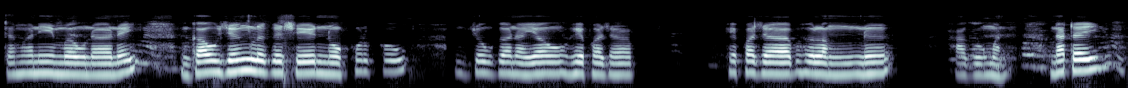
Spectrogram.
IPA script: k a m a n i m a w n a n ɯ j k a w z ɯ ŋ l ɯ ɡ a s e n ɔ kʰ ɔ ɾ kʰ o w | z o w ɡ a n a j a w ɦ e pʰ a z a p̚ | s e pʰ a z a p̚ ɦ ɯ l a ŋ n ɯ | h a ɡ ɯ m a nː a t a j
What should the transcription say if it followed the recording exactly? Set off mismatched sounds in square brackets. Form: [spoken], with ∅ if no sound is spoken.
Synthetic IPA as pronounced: [t] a m a n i m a w n a n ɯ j [ɡ] a w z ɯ ŋ l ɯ ɡ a s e n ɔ kʰ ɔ ɾ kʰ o w | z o w ɡ a n a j a w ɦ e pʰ a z a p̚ | [h] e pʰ a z a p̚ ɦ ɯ l a ŋ n ɯ | h a ɡ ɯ m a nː a t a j

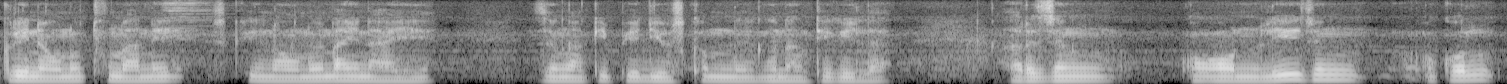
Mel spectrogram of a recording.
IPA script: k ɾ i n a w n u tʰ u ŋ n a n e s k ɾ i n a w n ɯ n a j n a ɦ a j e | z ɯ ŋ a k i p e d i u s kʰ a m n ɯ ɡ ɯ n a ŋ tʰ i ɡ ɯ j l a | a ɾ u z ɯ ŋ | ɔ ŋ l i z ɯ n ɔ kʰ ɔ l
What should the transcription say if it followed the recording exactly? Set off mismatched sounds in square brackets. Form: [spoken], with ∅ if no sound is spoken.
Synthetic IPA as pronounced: k ɾ i n a w n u tʰ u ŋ n a n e s k ɾ i n a w n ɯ n a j n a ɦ a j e | z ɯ ŋ a k i p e d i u s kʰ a m n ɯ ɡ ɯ n a ŋ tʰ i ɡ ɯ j l a | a ɾ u z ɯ ŋ | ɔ [n] l i z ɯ [ŋ] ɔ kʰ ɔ l

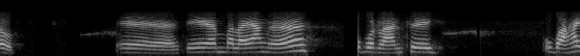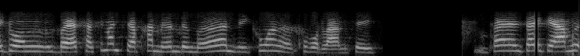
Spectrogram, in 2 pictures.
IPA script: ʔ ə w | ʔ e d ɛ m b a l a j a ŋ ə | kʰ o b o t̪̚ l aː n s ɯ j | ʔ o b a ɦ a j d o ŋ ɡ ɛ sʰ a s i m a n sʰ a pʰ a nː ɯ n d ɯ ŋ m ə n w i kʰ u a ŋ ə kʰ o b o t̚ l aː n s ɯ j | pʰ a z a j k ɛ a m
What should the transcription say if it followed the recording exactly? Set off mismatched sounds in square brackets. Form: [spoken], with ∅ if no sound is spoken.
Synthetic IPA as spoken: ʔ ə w | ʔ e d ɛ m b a l a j a ŋ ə | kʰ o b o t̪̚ l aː n s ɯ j | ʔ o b a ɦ a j d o ŋ [b] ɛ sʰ a s i m a n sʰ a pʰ a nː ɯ n d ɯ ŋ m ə n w i kʰ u a ŋ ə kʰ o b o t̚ l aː n s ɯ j | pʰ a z a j k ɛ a m

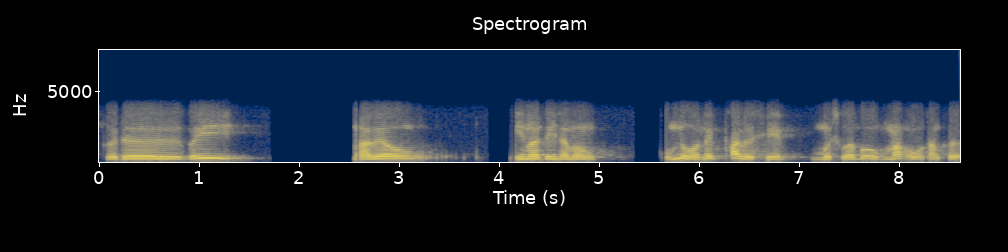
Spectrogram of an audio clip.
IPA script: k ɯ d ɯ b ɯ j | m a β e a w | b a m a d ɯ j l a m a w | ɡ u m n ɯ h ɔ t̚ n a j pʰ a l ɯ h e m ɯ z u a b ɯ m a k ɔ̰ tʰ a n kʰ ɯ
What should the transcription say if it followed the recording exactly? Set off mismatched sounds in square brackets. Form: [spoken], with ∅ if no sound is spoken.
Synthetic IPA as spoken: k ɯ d ɯ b ɯ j | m a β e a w | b [i] m a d ɯ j l a m a w | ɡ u m n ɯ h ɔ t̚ n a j pʰ a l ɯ [s] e m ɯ [s] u a b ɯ m a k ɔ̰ tʰ a [ŋ] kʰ ɯ

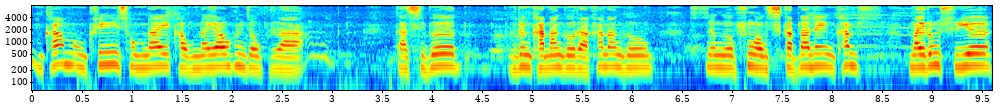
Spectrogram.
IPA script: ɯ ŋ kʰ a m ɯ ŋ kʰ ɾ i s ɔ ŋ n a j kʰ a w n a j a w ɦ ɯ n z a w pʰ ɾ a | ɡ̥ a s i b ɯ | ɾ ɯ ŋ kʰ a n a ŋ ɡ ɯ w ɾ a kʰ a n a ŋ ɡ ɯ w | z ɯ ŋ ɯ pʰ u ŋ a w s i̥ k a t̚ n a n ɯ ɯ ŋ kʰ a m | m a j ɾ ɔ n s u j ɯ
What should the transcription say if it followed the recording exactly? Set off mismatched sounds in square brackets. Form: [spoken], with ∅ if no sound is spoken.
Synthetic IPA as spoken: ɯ ŋ kʰ a m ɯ ŋ kʰ ɾ i s ɔ ŋ n a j kʰ a w n a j a w ɦ ɯ n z a w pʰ ɾ a | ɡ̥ a s i b ɯ | ɾ ɯ ŋ kʰ a n a ŋ ɡ ɯ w ɾ a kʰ a n a ŋ ɡ ɯ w | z ɯ ŋ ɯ pʰ u ŋ a w s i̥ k a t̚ n a n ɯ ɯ ŋ kʰ a m | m a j ɾ ɔ [ŋ] s u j ɯ

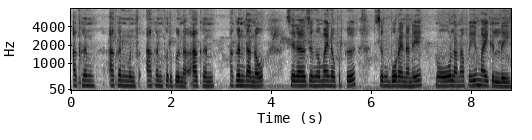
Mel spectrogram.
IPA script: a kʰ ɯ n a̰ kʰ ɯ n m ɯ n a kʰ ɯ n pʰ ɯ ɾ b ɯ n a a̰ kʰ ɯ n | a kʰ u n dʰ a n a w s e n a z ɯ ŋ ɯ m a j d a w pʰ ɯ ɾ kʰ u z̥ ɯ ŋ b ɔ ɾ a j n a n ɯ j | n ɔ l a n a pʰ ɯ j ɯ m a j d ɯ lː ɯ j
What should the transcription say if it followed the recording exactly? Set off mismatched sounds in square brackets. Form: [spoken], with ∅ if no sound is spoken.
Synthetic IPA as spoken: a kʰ ɯ n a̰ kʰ ɯ n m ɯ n a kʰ ɯ n pʰ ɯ ɾ b ɯ n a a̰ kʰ ɯ n | a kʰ [ɯ] n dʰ a n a w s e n a z ɯ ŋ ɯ m a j [n] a w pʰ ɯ ɾ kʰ [ɯ] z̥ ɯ ŋ b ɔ ɾ a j n a n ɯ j | n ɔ l a n a pʰ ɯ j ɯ m a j [ɡ] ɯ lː ɯ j

